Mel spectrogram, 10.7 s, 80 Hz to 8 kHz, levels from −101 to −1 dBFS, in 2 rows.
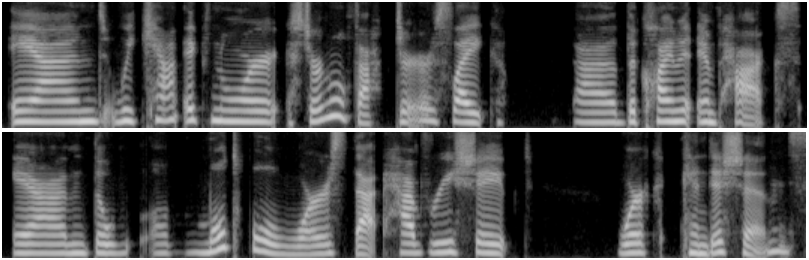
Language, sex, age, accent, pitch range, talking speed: English, female, 30-49, American, 210-240 Hz, 115 wpm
